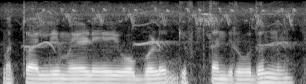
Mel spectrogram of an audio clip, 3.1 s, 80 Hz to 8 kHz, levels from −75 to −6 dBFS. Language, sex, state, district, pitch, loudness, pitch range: Kannada, male, Karnataka, Koppal, 105 Hz, -15 LUFS, 105-115 Hz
